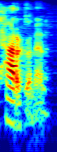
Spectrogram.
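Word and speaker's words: Härkönen: the name originally was harakanen not sure how frank herbert thought the name was supposed to be pronounced but the correct pronunciation of the original name is haragonen herbert wanted a harsh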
